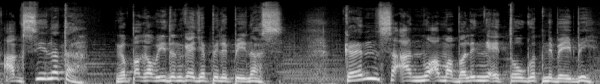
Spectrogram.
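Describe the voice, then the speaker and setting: A scornful, domineering husband in a radio melodrama, acted by a man. His fairly high voice leaps up and down as he bullies and sneers in a Filipino accent, with faint music underneath. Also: animated, normal speed, close to an everyday voice. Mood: threatening. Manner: harsh, bullying, sneering. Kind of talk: Ilocano radio drama acting. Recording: music bed under the dialogue.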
